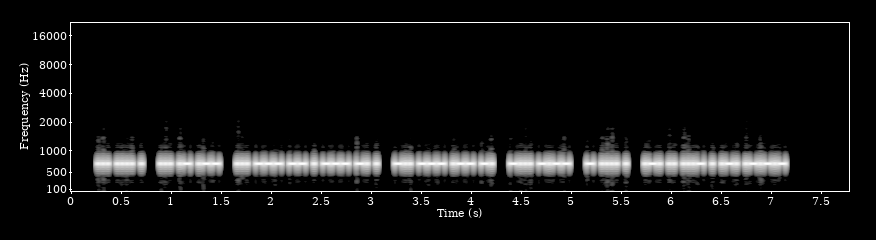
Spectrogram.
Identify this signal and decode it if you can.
Morse code, heard as a keyed tone, about 50 wpm, 700 Hz. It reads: SHE SAW SOMEONE DOWN BY THE RIVER.
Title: Sentences from Top 1000 Words - Review Part 4 - 50wpm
